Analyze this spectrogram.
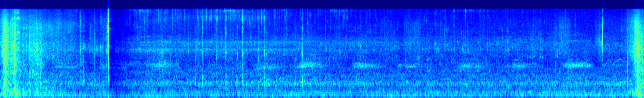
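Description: Water gurgling and sloshing, with a sharp click about two seconds in.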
